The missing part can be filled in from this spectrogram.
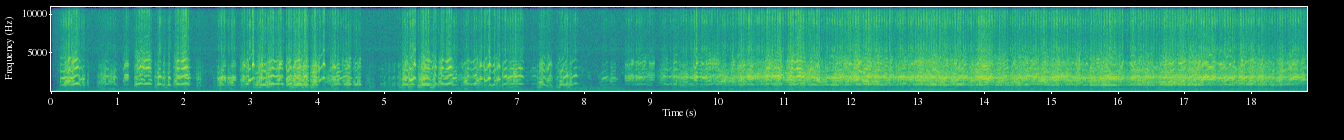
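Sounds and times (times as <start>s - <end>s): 
gander honking: 0.1s - 18.8s.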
